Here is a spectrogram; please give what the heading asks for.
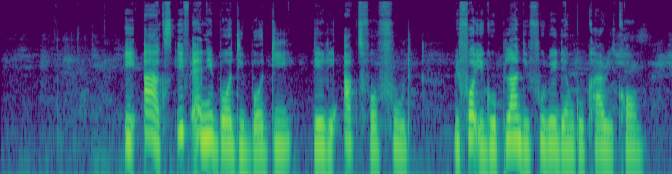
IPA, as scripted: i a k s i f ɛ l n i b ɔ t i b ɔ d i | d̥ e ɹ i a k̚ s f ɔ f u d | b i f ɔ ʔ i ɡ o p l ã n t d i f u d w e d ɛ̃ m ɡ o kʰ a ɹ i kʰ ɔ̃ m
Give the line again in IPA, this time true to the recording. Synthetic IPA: i a k s i f ɛ n i b ɔ d i b ɔ d i | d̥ e ɹ i a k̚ t f ɔ f u d | b i f ɔ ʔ i ɡ o p l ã n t d i f u d w e d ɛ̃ m ɡ o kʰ a ɹ i kʰ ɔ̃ m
